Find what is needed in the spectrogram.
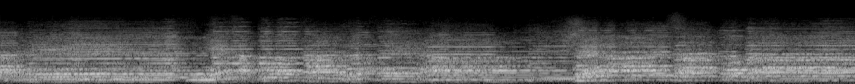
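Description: A Hebrew song sung live by a male singer with a group of voices joining in, accompanied by piano accordion and nylon-string classical guitar, continuing without a break.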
